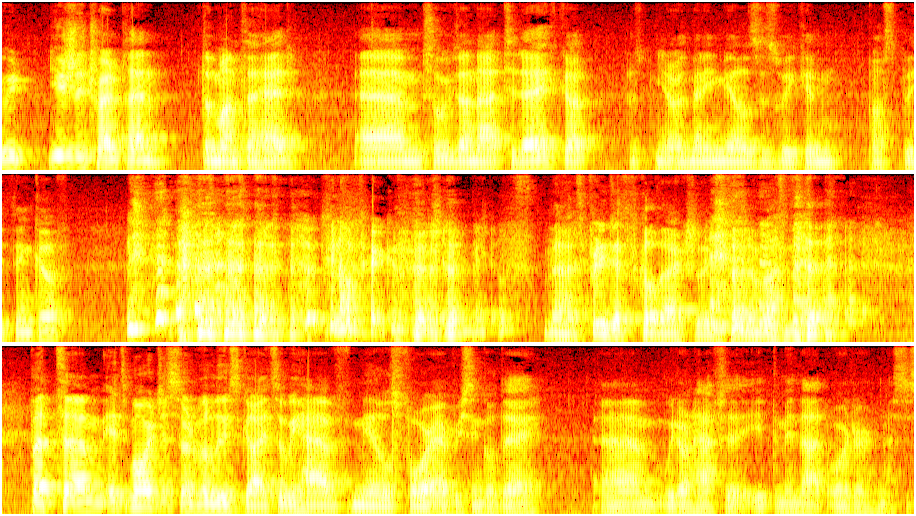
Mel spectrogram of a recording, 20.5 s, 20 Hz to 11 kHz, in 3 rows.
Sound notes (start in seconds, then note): 7.8 laughing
